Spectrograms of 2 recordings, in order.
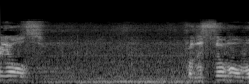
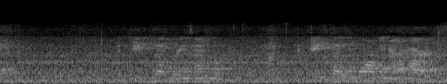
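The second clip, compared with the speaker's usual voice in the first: soft solemn remembrance; tender and soft; 3 semitones lower, 6 dB quieter than usual. Real, not acted. Solemn memorial words.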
